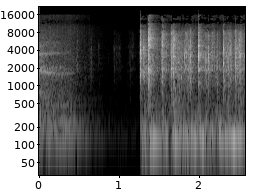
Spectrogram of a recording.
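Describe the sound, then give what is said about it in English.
Brisk typing on a computer keyboard, with rapid clicking keystrokes that fade out, pause briefly in near silence, then resume in a dense, steady burst. “can you hear me typing?”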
